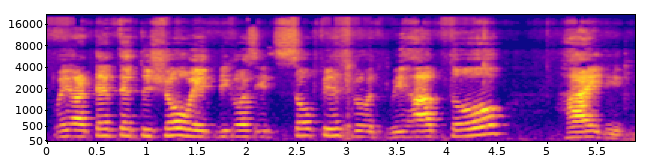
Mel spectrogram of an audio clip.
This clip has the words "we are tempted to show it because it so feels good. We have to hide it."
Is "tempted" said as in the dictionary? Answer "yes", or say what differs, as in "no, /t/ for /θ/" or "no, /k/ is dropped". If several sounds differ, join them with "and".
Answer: yes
